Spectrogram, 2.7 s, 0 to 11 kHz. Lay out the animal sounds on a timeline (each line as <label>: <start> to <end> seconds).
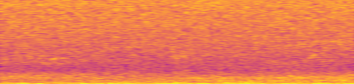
Red-eyed Vireo (Vireo olivaceus): 0.0 to 2.7 seconds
